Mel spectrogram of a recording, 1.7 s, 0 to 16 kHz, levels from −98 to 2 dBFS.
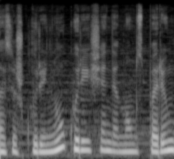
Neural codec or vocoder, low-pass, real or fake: none; 14.4 kHz; real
